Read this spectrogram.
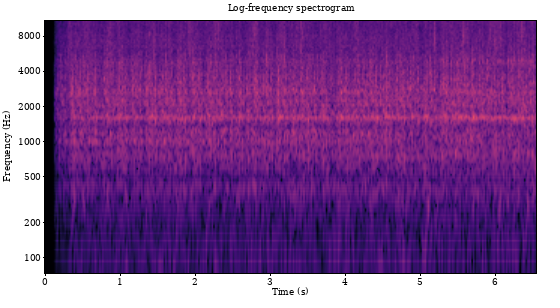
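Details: Mariner 200 EFI outboard at idle: uneven, stumbling beat with a faint steady whine on top; rough idle, cause not clear.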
